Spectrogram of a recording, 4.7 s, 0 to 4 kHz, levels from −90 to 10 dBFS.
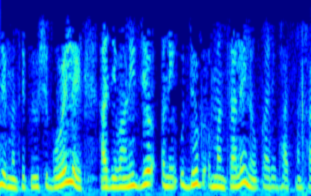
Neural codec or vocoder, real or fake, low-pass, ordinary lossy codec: none; real; 3.6 kHz; none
